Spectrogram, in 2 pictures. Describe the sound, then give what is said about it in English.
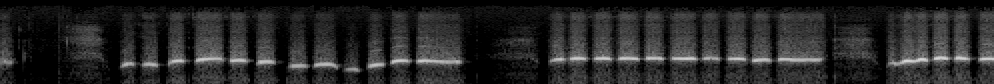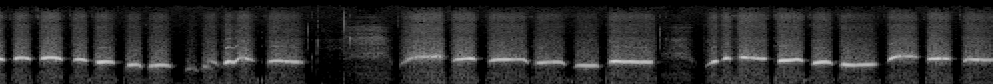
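A person whistles the theme tune of the TV show Friends, bouncy and familiar, in several short melodic phrases broken by brief pauses, a little wavery in pitch, with no one talking. “Right, I almost run out of theme tunes.”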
